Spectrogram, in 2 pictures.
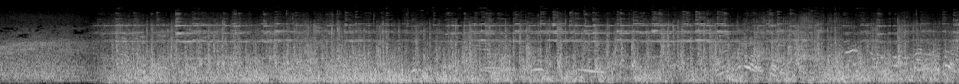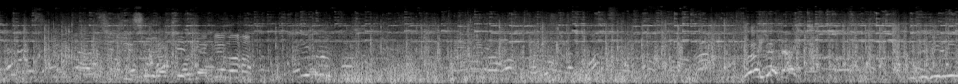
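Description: Horse hooves clatter on a road.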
